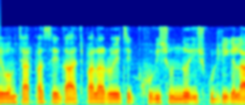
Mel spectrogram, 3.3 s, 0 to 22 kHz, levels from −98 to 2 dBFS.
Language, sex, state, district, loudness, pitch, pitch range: Bengali, male, West Bengal, Paschim Medinipur, -19 LUFS, 115 Hz, 110-115 Hz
